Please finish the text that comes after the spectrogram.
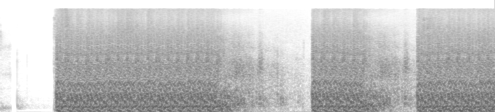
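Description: Sustained automatic gunfire in the shooter game Counter-Strike: Classic Offensive, loud and close, with rapid continuous bursts broken by two short pauses and no talking.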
